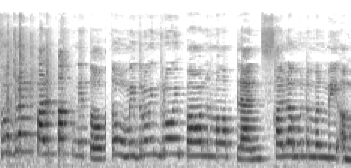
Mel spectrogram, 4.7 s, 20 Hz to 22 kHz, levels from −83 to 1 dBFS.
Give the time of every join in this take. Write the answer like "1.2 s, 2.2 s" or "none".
1.4 s, 3.6 s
